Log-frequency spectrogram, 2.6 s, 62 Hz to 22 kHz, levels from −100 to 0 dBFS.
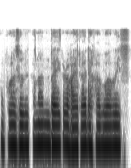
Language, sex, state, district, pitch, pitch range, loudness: Assamese, male, Assam, Hailakandi, 140 Hz, 135-140 Hz, -15 LUFS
